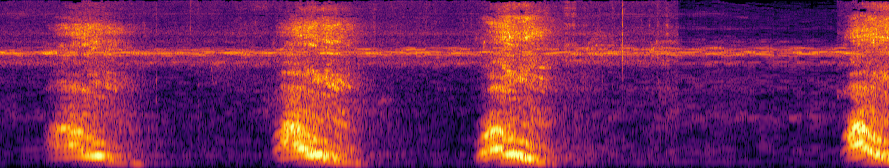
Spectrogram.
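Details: Mating calls of a female Royal Bengal tiger, Kaziranga National Park: four rich, resonant, groaning calls, each near a second long and dropping in pitch at the close, repeated about every two seconds against a faint constant high whine.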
